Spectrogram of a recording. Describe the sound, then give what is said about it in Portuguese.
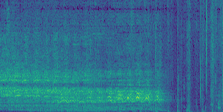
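A black horse with a dapple-grey haunch lets out a loud, drawn-out whinny lasting a couple of seconds as its rider swings a leg over it, followed by a quick series of hoof clops on hard ground. “Quando eu joguei a perna por cima do meu cavalo, ele relinchou que o chão tremeu e o galope dali para casa, eu não sentia nem o pelo do cavalo.”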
